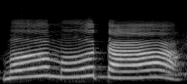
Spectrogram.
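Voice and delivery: ममता drawn out very slowly, syllable by syllable; careful dictation of ममता; spelled out carefully. Shown as a demonstration. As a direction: say ममता slowly so each sound is clear. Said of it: "ममता का इन्होंने मम्मी लिख दिया".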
